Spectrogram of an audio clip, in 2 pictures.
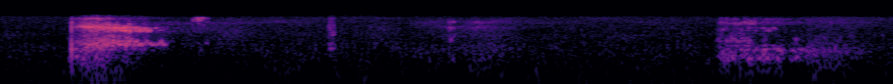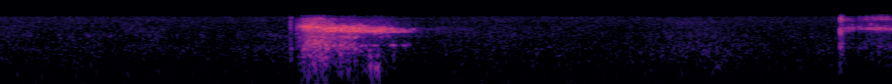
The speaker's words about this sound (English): And take three nice deep breaths.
